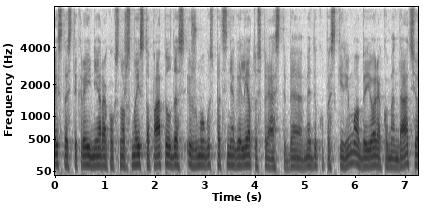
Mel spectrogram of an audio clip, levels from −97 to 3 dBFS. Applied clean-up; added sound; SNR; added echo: none; none; none; none.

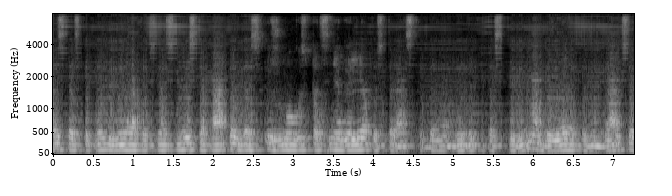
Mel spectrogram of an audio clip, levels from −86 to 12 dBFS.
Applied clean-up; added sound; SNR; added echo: neural separator model SepFormer DNS4.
